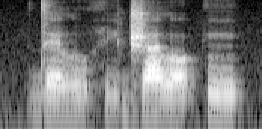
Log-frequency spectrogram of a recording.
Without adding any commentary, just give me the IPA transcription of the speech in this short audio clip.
dɛ˨lu˨ hi˨d͡ʒa˨˦lɔ˧ kĩ˧

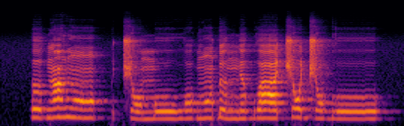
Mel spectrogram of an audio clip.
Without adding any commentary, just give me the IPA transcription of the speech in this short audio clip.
ə˧ ɡã˦vɔ̃˧ | t͡ʃɔ˨ moː˨wɔ˧ɡɔ̃˧ɗə˨ ŋɛ˧ɡʷaː˧ t͡ʃɔ˦d͡ʒɔ˧ɡoː˧

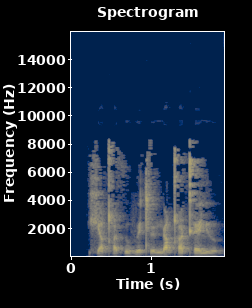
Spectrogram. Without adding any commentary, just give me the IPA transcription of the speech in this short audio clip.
xʲɛ˩qʰʊ˩ θu˩βʏ˦tʰø˩ŋø˦ qʰʏ˨kʰɛ˨lʲʊ˨

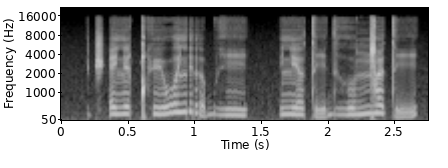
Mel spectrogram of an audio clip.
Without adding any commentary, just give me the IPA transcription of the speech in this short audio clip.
t͡ʃʼelʲɔǃʰy wulʲro̰bʱi | lʲœʊ̯tḭ dʱu ŋ͡ǀœtḭ

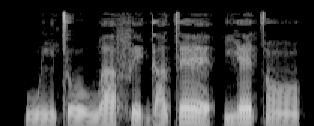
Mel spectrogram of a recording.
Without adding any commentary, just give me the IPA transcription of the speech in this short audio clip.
wĩ˨to˨wa˧ fe˨ɡa˨˦tɛ˦˨ | jɛ˦tɔ̃˧

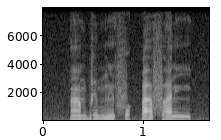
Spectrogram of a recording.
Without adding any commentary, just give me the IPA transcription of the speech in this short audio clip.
ã˧be˧mĩ˦ fɔ˧k͡pa˧fa˧ ɾĩ˨

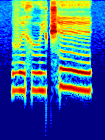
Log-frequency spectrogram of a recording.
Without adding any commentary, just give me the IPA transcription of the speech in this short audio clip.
vexɯːjt͡ʃʰeː

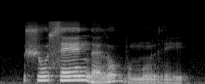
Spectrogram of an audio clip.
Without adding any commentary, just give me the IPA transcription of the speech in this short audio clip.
ʃu˦seː˦nɛ˨lu˦ bʊ˨mũ˨ri˨

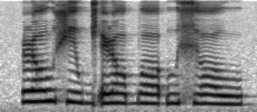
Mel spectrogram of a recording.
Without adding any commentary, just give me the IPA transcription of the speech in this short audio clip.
ɭɔwʃewɡʲḛɐ̯ɭɔ bɔʔu xʲɔw

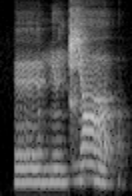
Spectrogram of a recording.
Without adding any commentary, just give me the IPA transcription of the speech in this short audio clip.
øːmʲũd͡ʑʌːʔ

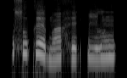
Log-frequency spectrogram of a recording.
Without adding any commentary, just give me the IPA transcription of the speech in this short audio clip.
so˦kɛ˦˨ bã˨˦he˧k͡pi˧lũ˦

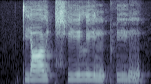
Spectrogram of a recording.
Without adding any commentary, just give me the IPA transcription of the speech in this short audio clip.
t̪jɑ˥ʊ̯t͡ɕʰi˥li˥˧n pʰi˥˩ŋ

